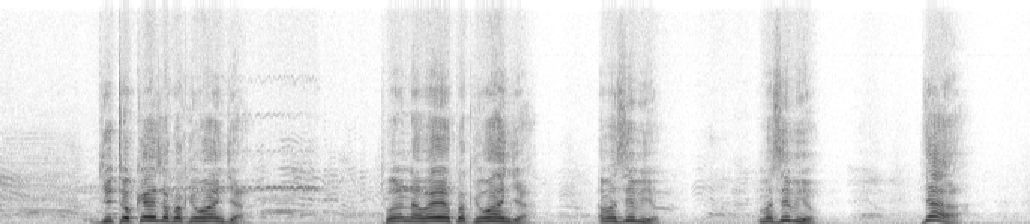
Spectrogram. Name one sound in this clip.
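An elderly man speaks forcefully through a microphone and loudspeakers, in short bursts with pauses.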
